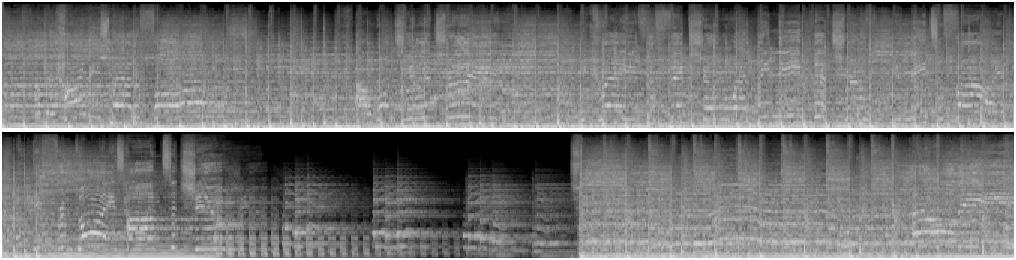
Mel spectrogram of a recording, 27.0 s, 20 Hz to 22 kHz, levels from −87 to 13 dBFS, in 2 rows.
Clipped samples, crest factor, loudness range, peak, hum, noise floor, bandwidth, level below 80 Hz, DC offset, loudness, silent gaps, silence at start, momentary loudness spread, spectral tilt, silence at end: 0.2%; 10 dB; 10 LU; 0 dBFS; none; -38 dBFS; 19 kHz; -14 dBFS; under 0.1%; -10 LUFS; none; 0 s; 14 LU; -4.5 dB/octave; 0 s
